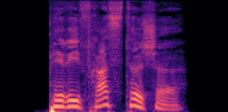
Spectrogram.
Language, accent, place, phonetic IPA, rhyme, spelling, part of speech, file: German, Germany, Berlin, [peʁiˈfʁastɪʃə], -astɪʃə, periphrastische, adjective, De-periphrastische.ogg
- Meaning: inflection of periphrastisch: 1. strong/mixed nominative/accusative feminine singular 2. strong nominative/accusative plural 3. weak nominative all-gender singular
